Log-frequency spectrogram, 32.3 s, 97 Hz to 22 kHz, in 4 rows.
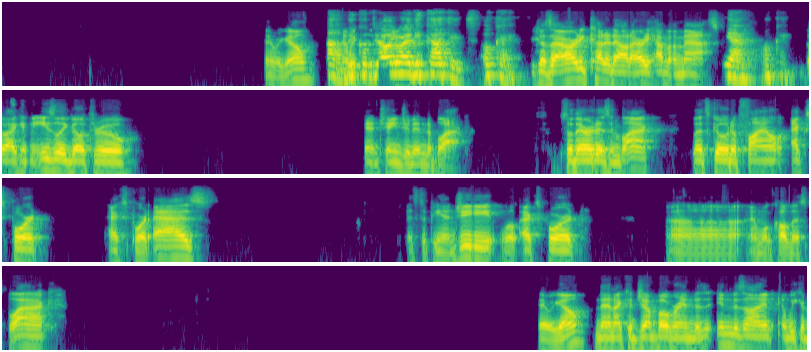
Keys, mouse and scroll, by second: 0.0-0.6 typing, 1.3 F15, 1.4 F15, 1.6 F15, 1.8 F15, 2.0 F15, 2.2 F15, 13.2 click, 15.6 click, 21.5 click, 24.1 click, 24.5 click, 25.3 click, 26.0-28.2 typing, 31.1 click.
